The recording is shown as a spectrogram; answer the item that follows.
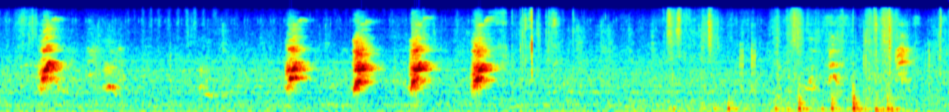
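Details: Toy Poodle (Canis familiaris), barks.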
